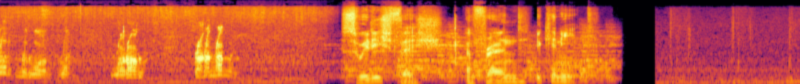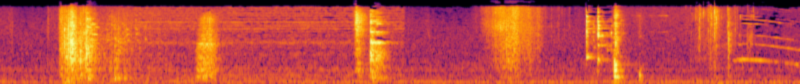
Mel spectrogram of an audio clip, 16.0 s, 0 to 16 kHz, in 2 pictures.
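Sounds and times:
refrigerator low hum: 0:06.6 - 0:16.0
glass clinking: 0:13.9 - 0:14.3.

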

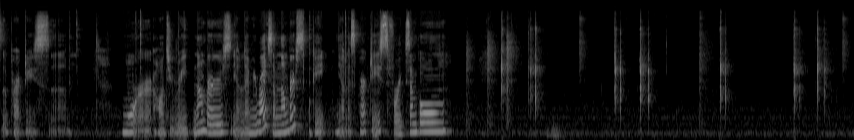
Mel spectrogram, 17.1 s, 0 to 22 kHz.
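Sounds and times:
computer keyboard keystrokes: 0:09.8 - 0:10.9, 0:12.3 - 0:13.1, 0:14.0 - 0:14.7, 0:15.8 - 0:16.7.

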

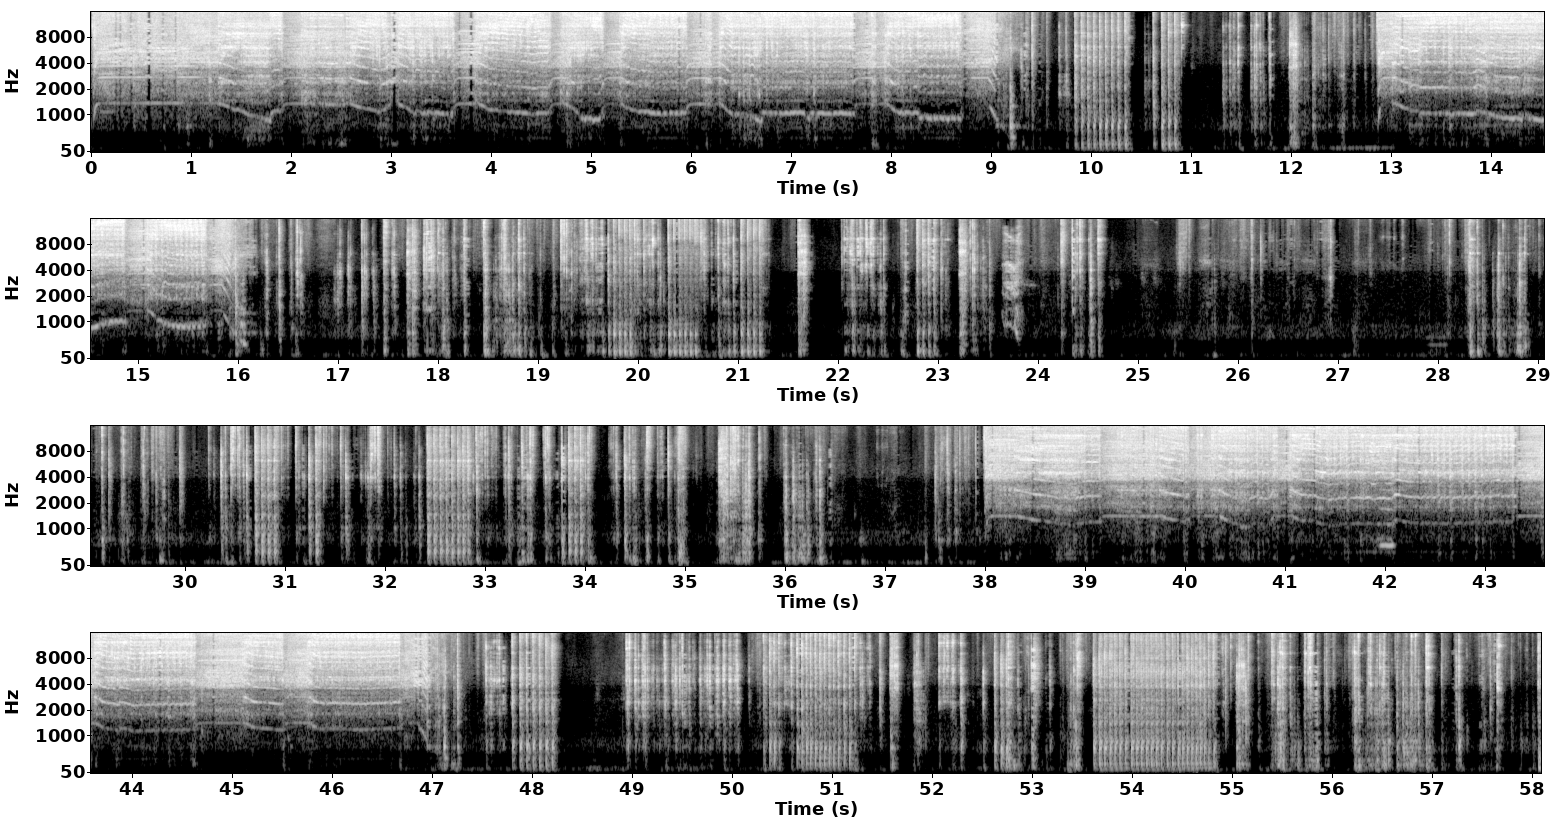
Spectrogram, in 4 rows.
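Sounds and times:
die grinder high whine: 0:00.0 - 0:09.2, 0:12.9 - 0:16.2, 0:38.0 - 0:47.1.

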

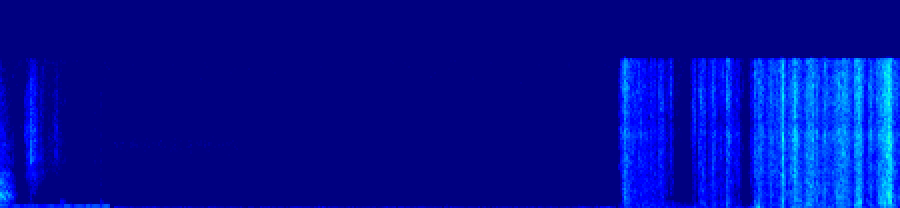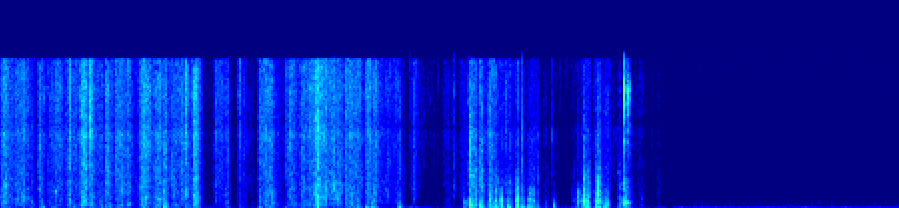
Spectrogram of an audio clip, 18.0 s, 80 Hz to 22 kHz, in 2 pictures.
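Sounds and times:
plastic film crinkling: 0:06.2 - 0:15.6.

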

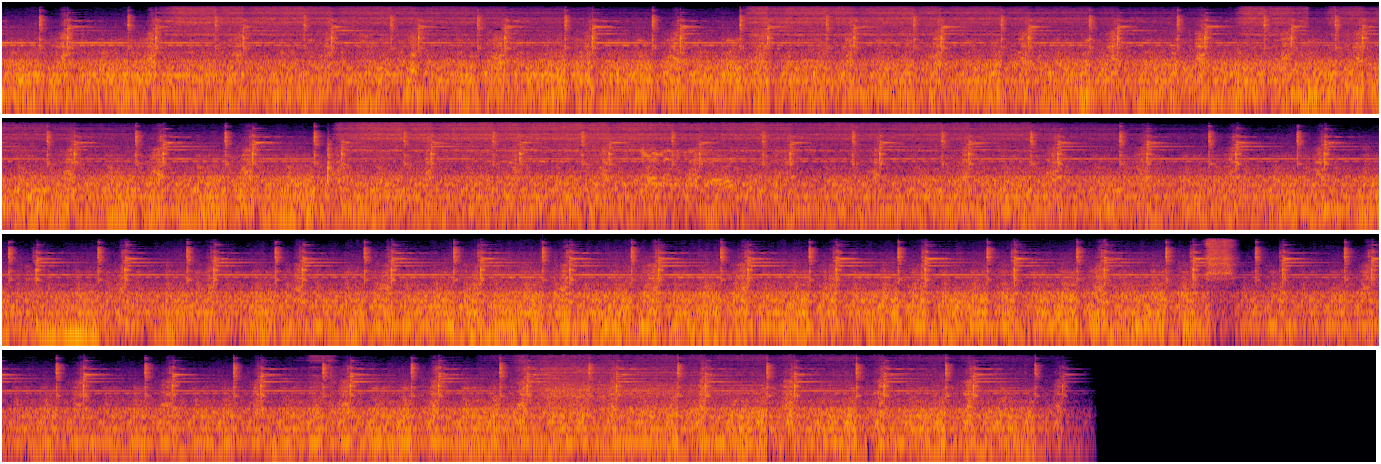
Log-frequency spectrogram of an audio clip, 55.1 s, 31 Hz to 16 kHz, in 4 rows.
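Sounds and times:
locomotive engine hum: 0:00.0 - 0:51.8
locomotive bell ringing: 0:00.0 - 0:52.3
air hiss: 0:07.5 - 0:10.9, 0:17.1 - 0:24.2, 0:39.6 - 0:39.9, 0:46.4 - 0:49.1.

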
